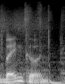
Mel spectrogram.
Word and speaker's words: Bencode: oops sorry about that so Ben code pronounced like B encode okay that's the okay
